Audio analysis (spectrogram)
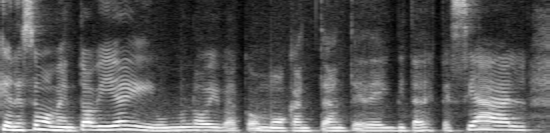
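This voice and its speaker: A woman speaks with an Andean Venezuelan accent. Her pitch varies in an ordinary way. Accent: Andean Venezuelan (gocho). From Venezuelan Andes, Mérida state (Tovar); Mérida state, Venezuela. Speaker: singer of llanera music; podcast guest. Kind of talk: casual interview. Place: studio. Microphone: studio mic.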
